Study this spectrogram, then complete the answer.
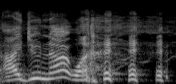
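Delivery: slow, high, laughing firm no; laughing refusal. Retold or imitated. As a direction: drag out the refusal through a laugh. Refusing add-ons, laughing.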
